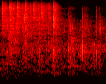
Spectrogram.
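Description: Faint applause from an audience, a spread of irregular hand claps.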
